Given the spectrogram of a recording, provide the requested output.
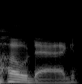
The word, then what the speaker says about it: Hodag: off tell us about the Hoag can you spell it h o d a g okay a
